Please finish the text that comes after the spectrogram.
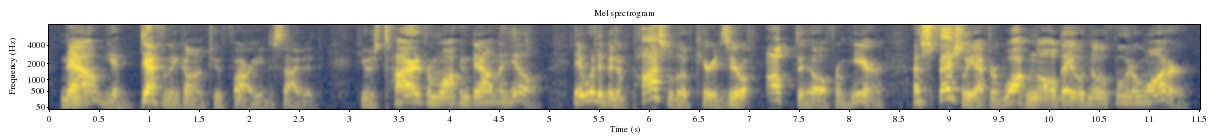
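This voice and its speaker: A man reading a story aloud like a teacher to students, in expressive narration. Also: fairly high pitch.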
